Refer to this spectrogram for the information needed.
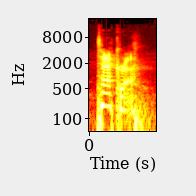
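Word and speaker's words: Atakora: So I read Conjure Women by Effie Takra. There is a silent A at the beginning of her name, of her last name.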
